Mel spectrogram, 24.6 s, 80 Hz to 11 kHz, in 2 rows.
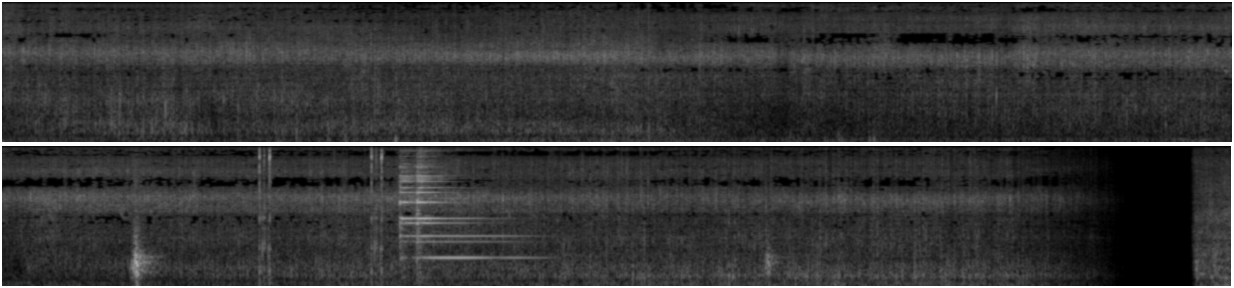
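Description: Steady rush of water pouring from the outlet pipe of a 24 V DC solar submersible pump and splashing onto grass; the pump is delivering pressure. A single knock comes a little past halfway, then a short high ringing tone, and the sound fades out just before the end.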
